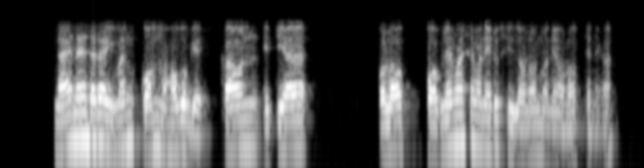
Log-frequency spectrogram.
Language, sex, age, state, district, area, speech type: Assamese, male, 18-30, Assam, Morigaon, rural, conversation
